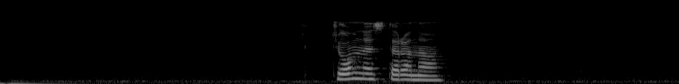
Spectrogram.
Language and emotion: Russian, neutral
